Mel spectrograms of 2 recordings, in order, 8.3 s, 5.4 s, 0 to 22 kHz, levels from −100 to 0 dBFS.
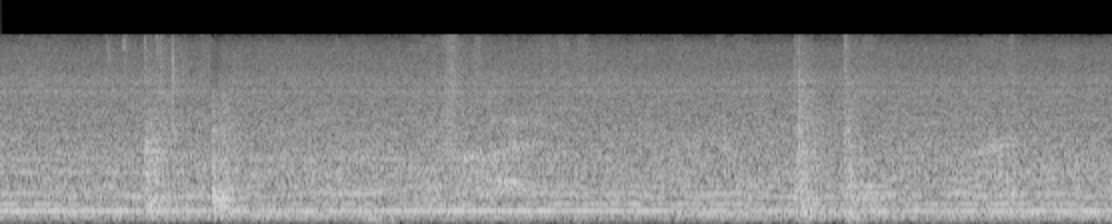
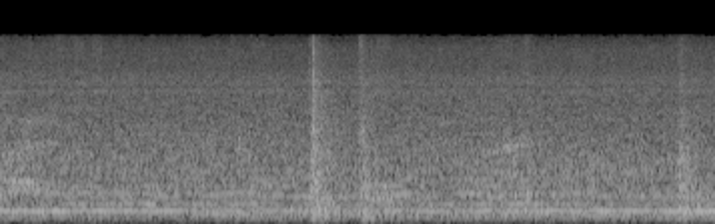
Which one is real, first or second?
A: first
